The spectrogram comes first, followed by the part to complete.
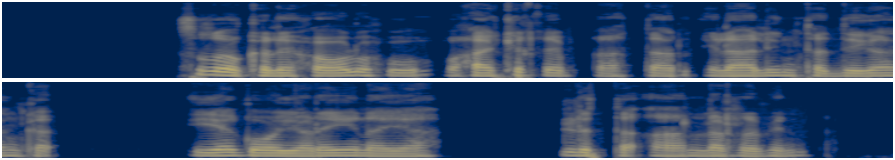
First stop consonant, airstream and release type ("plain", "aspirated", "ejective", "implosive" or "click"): aspirated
